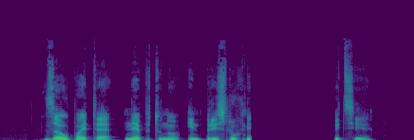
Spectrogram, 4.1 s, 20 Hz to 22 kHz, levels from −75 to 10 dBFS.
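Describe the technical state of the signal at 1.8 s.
At 1.8 s the speech signal is intact, with no audible dropout, distortion, noise burst or other fault at that moment.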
